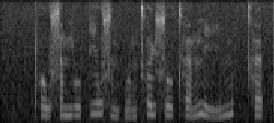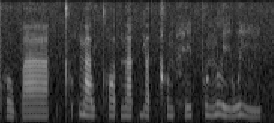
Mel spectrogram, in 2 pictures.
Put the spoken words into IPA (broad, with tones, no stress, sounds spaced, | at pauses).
pʰ o˨˩ w s ɐ˨ m j uː˨ k iː˥ w s ʊ˨˩ ŋ kʷ ɐ˨˥ ŋ kʰ ɵ˥ ɥ s uː˨˥ t̪ʰ œː˨˥ ŋ n̪ iː˨˥ m | kʰ œː˨ k̚ pʰ o˨˩ w p aː˨ | t̪ʰ ʊ˨˥ k̚ m aː˨˧ w t̪ʰ ɔː˨ t̚ n̪ aː˨˥ t̚ j ɐ˨˥ t̚ kʰ ʊ˨ ŋ h iː˨˥ p̚ k ʊ˨˥ ŋ l iː˨˥ w iː˨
